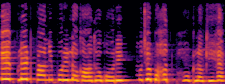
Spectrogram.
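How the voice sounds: A man speaks at a moderate pace in a cartoonish character voice pitched extremely high.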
